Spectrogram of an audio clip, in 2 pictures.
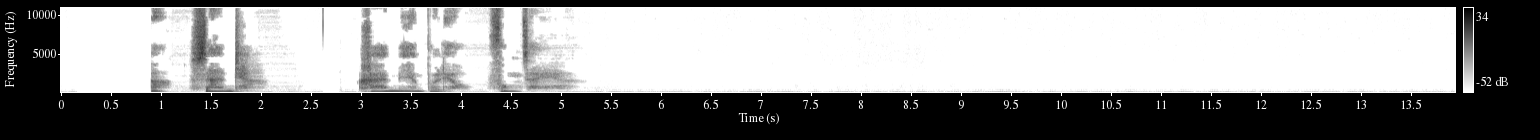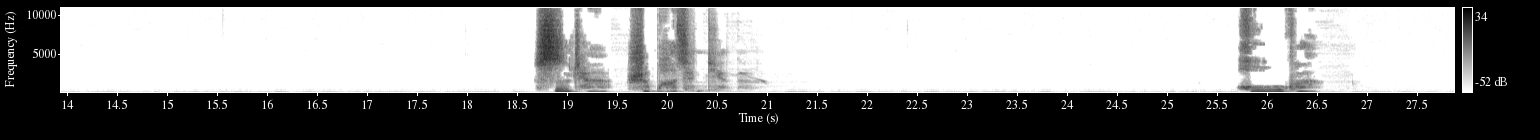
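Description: An elderly man speaks calmly into a close microphone, in short phrases with long pauses.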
